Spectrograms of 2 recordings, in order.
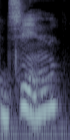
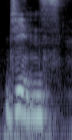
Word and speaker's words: jeans: So even in singular, we say the S if you do decide to pronounce it, but we kind of say both. So jean, jeans. And both are fine and both are correct.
